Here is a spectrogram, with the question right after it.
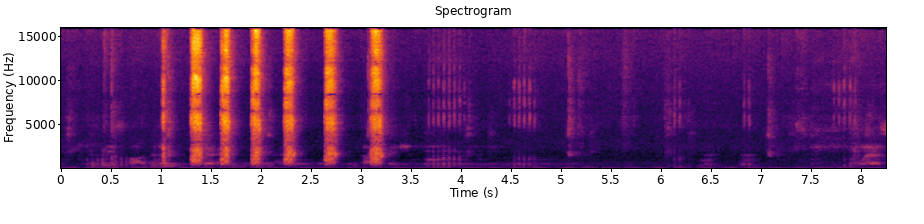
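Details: Twin baby squirrel Nano, upset because his brother Pico is being mean to him, recorded 10/6/18: a burst of six sharp, loud chirps in quick succession, about three per second, followed by quieter rustling and soft scratching.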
